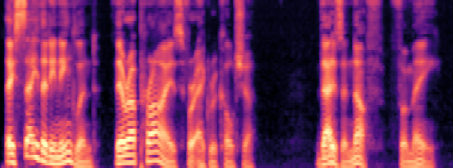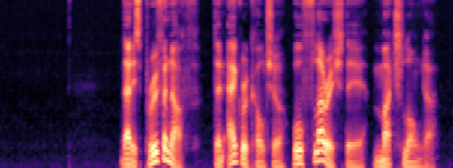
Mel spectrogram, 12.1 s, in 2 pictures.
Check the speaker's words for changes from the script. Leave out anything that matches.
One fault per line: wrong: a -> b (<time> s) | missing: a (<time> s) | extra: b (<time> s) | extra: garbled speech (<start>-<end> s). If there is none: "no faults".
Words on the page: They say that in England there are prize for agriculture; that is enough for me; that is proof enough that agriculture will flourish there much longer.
no faults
